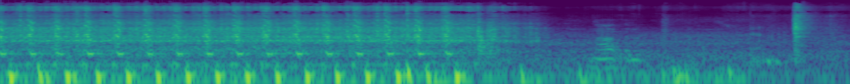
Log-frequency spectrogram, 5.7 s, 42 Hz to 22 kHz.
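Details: 1989 Honda NX250 after restoration, first start attempt with a still-messy carburettor: steady starter cranking at about two and a half pulses a second that never catches, then stops; fuelling fault from wrong carb jets.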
